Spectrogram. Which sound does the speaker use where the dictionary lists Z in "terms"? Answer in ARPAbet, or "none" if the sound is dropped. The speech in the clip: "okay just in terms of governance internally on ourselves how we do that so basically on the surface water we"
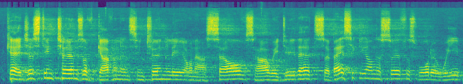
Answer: Z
